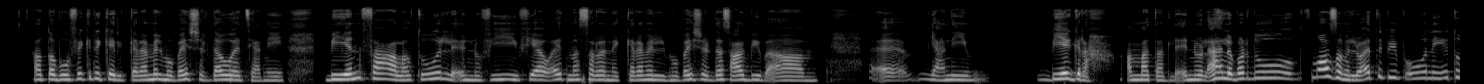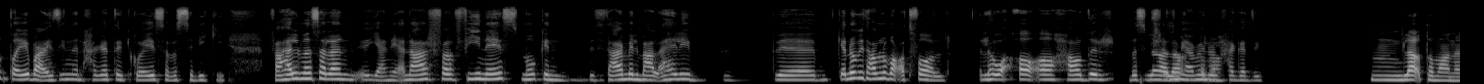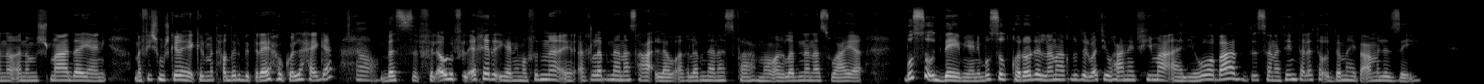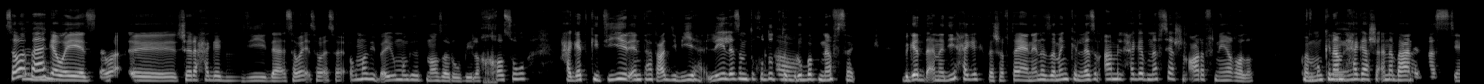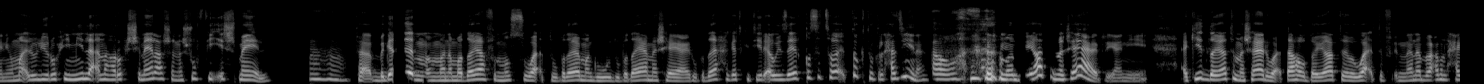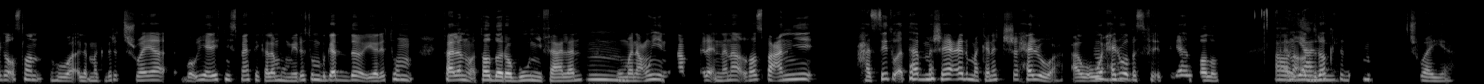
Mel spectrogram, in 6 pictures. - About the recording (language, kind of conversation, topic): Arabic, podcast, قد إيه بتأثر بآراء أهلك في قراراتك؟
- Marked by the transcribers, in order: tapping; other background noise; chuckle; laugh; unintelligible speech; unintelligible speech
